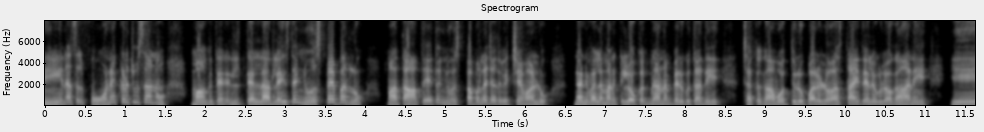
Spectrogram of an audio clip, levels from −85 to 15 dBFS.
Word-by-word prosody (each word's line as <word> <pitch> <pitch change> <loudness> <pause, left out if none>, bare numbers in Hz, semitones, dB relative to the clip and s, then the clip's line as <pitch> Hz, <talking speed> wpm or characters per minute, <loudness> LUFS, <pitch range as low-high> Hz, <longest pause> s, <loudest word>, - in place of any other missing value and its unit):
నేనసలు 220 +9 -2
ఫోనెక్కడ 285 +9 -1
చూసాను. 305 -3 0 0.4
మాకు 220 0 +3
తె 220 - +4 0.3
తెల్లారి 215 -1 +3
లేగిస్తే, 215 +8 +2
న్యూసు 260 +1 -2
పేపర్లు. 300 -6 +3 0.4
మా 235 - +5
తాతయ్యయితే 270 +7 +3
న్యూసు 240 -1 -6
పేపరులే 265 +2 +3
చదివించేవాళ్ళు. 250 -6 -1 0.4
దానివల్ల 215 +1 +3
మనకి 245 -1 -1
లోక 205 +4 +2
జ్ఞానం 235 0 0
పెరుగుతది. 240 +1 0 0.4
చక్కగా 225 0 0
ఒత్తులు, 230 +2 -2
పల్లులు 240 0 +3
ఒస్తాయి. 255 +2 +2
తెలుగులో 225 +1 0
గానీ, 235 +2 +1 0.5
ఏ - - -2
235 Hz, 135 wpm, -23 LUFS, 220-260 Hz, 0.5 s, మా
